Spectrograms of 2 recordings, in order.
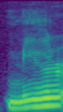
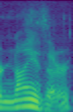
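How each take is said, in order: First: "neither" said NEE-ther; slow, stressed "neither", first syllable like "knee"; English-Irish pronunciation dispute. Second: "neither" said NYE-ther; questioning "neither", first syllable like "nigh"; rival pronunciation. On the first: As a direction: say "neither" with a long ee. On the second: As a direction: say "neither" with an eye vowel. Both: Shown as a demonstration. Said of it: "arguing about, do you say".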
